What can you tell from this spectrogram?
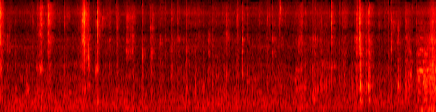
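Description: Cardboard packaging being handled: light, scattered clicks and short scrapes as a boxed microphone is slid out of its blue outer cardboard sleeve.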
